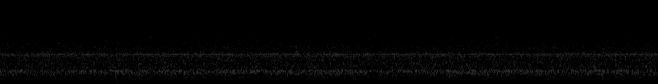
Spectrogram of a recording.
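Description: Near silence: steady faint hiss of room tone, with a few faint constant hum tones underneath.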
